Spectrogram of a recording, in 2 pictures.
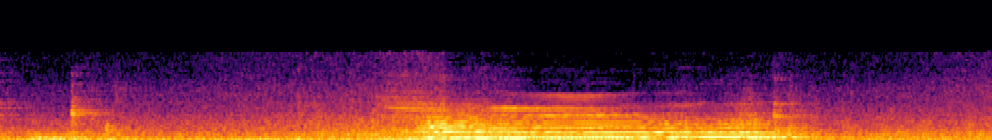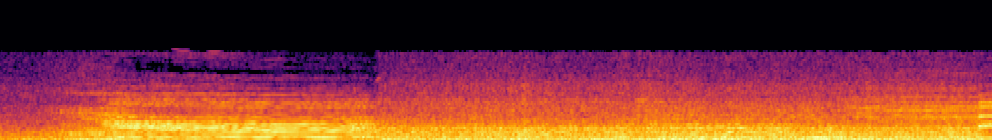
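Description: Holstein calves mooing: two long moos, about two and five seconds in, each rising and then falling in pitch, over a steady low hum.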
